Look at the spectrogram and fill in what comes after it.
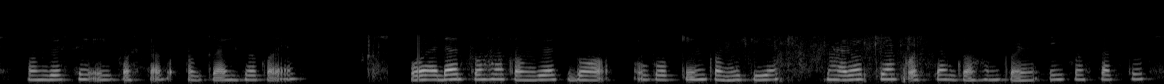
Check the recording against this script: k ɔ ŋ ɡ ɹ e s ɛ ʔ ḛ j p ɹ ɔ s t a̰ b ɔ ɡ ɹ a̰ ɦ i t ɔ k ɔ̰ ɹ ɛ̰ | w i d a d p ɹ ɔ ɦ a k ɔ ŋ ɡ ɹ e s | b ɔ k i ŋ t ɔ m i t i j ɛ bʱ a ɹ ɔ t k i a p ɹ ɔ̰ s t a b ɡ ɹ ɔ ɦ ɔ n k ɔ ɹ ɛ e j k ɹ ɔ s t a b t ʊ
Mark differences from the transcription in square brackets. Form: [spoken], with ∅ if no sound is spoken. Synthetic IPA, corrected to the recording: k ɔ ŋ ɡ ɹ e s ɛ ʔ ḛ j p ɹ ɔ s t a̰ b ɔ ɡ ɹ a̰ ɦ i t ɔ k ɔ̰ ɹ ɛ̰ | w [a] d a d p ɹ ɔ ɦ a k ɔ ŋ ɡ ɹ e s | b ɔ k i ŋ [k] ɔ m i t i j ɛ bʱ a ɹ ɔ t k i a p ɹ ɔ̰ s t a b ɡ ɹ ɔ ɦ ɔ n k ɔ ɹ ɛ e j [p] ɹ ɔ s t a b t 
